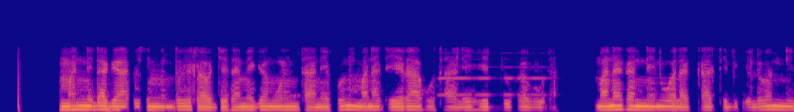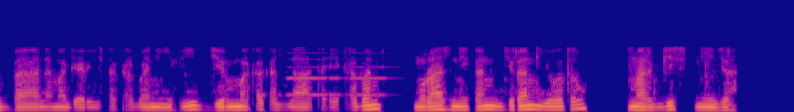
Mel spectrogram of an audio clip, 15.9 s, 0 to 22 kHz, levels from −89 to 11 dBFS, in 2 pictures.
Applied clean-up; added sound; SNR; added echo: neural mask model RNNoise.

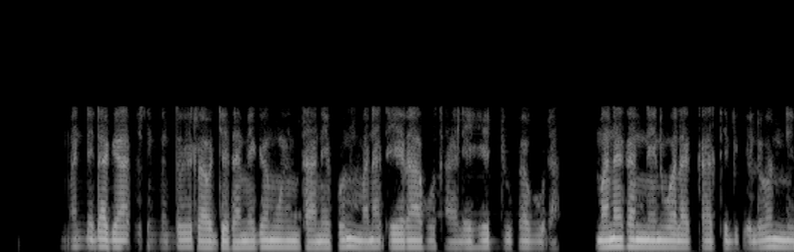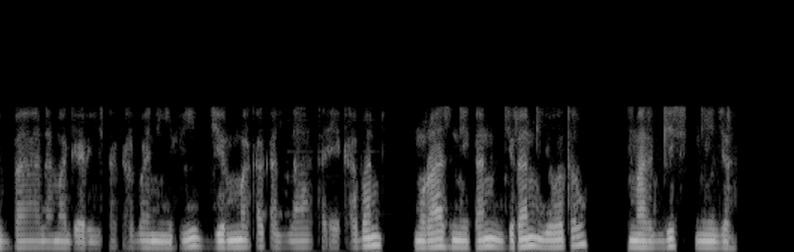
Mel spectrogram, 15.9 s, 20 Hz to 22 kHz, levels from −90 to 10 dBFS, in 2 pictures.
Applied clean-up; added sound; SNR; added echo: neural mask model DeepFilterNet 3.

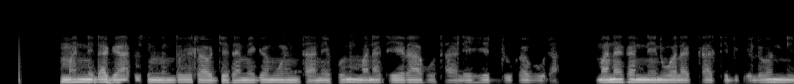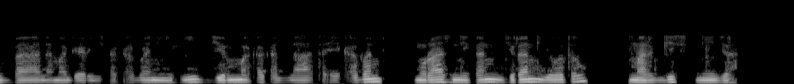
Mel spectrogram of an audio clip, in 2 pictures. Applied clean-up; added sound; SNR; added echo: none; none; none; none.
